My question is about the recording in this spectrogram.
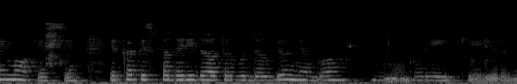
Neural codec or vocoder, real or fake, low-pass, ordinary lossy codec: none; real; 7.2 kHz; AAC, 64 kbps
